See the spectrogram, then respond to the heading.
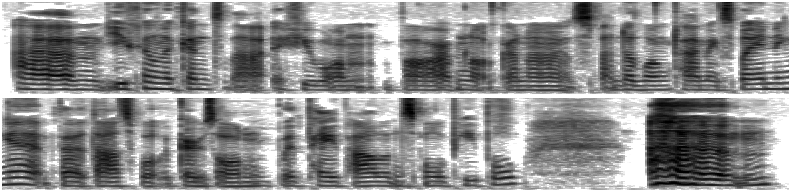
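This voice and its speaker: A woman's voice: low voice, moderate pace, vocal fry. A British woman chatting casually in a vlog update, rambling and self-deprecating in an informal way. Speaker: vlogger and small shop owner.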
